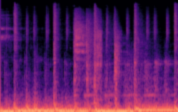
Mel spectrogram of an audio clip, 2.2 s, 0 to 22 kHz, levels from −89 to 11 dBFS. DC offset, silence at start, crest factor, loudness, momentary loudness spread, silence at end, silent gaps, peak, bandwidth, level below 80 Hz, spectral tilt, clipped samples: under 0.1%; 0 s; 6 dB; -15 LUFS; 2 LU; 0 s; none; -6 dBFS; 14.5 kHz; -12 dBFS; -6 dB/octave; under 0.1%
